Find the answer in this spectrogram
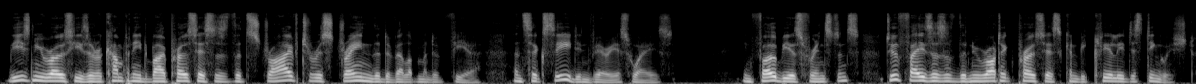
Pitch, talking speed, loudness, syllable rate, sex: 140 Hz, 165 wpm, -19 LUFS, 5.7 syllables/s, male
